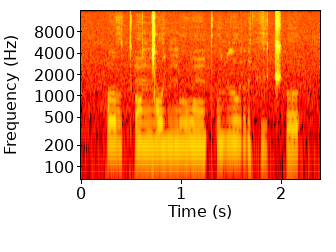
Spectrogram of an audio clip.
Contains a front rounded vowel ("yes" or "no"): no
